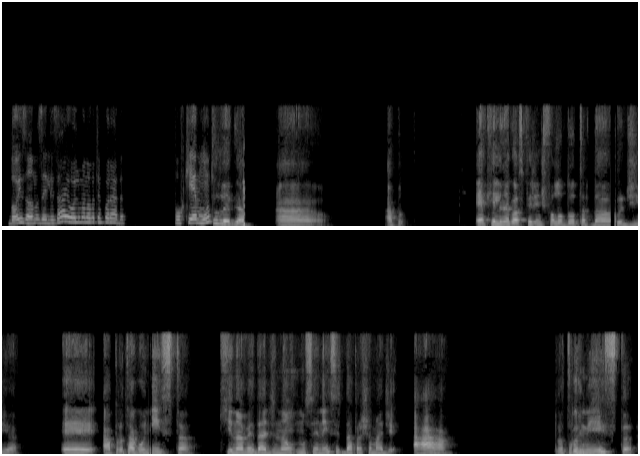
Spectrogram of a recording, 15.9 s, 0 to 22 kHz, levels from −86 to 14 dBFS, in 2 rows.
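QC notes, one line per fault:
0.00–2.64 s, section at the wrong speed: the opening speech plays 1.67 times faster than it was recorded, so it sounds hurried and noticeably high, lifted by roughly ten semitones. Speed and pitch shift together because the samples are simply played out at a faster rate, which likely comes from this stretch being fitted to the wrong clock during editing or playback. At 2.64 s the audio drops back to its natural pace and pitch.
2.99–3.04 s, 5.35–5.37 s, 7.60–7.70 s, 9.77–9.84 s, 15.05–15.09 s, damaged data in a compressed stream: five brief glitches, each lasting between about 24 and 96 ms, cut into the speech as a chirp, squawk, click or short hole. At these points the compressed frames hold wrong data, so the decoder misreads them, loses its place in the stream and has to lock onto the next valid frame header. That produces a brief disruption instead of the intended signal. 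The longest is at 7.60 s.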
